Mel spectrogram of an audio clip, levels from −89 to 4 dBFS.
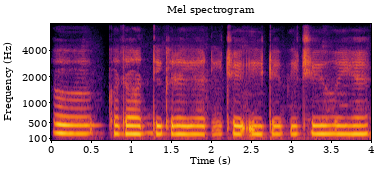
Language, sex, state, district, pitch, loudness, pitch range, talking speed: Hindi, female, Madhya Pradesh, Bhopal, 210 Hz, -14 LUFS, 205-215 Hz, 150 wpm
